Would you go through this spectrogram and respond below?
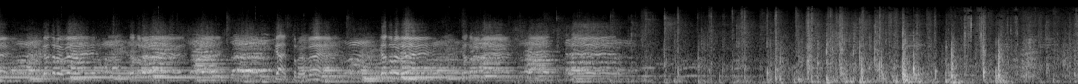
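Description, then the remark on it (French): A horse's hooves thump and clatter in an uneven series of loud knocks as it walks out of its box stall on a hunting day, following several seconds of voices singing together. “Cheval qui sort du box.”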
